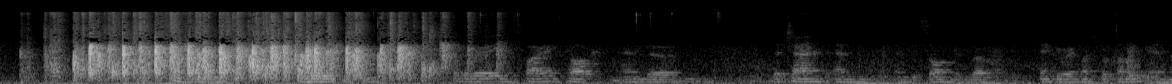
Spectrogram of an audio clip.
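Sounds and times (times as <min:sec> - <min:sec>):
audience round of applause: 0:00.2 - 0:05.0
speech: 0:09.7 - 0:11.7.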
